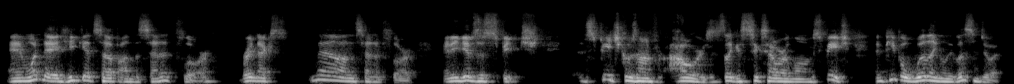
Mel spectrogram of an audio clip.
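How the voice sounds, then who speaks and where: A man's voice: mid-range voice, poor audio. Casual jokey male history teacher. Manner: casual, jokey, acts out quotes in mock voices. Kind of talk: classroom lecture.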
